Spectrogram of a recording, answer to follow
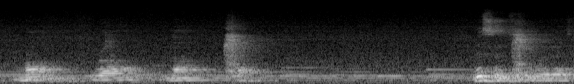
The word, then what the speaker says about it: Maranatha: If you choose that word, say it as 4 syllables. Ma, Ra, Na, Ra.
